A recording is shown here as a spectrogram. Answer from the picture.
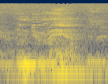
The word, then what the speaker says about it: Idumea: And from Jerusalem and from Idumea, anybody know how to pronounce that better than that? Because that sounds pretty dumb. – Idumea. – I appreciate that.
